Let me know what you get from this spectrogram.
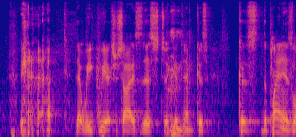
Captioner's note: laughter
